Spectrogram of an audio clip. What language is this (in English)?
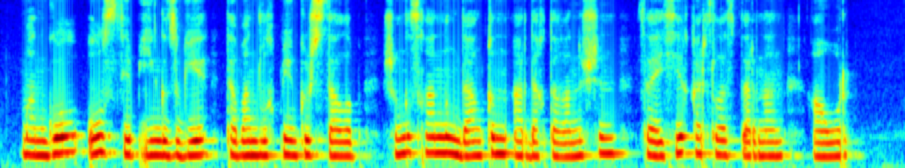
Kazakh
